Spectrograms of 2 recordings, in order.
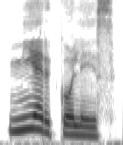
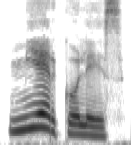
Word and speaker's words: miércoles: Wednesday is pronounced miércoles. Say it with me. Miércoles.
